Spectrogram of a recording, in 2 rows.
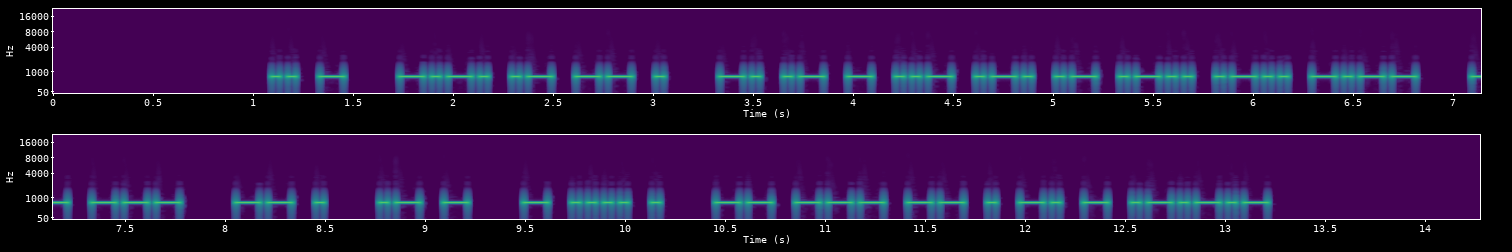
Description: Morse code, heard as a keyed tone, about 30 wpm, 700 Hz. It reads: IT CAME NATURALLY TO ME AT THE MOMENT.
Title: Sentences from Top 1300 Words 30wpm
